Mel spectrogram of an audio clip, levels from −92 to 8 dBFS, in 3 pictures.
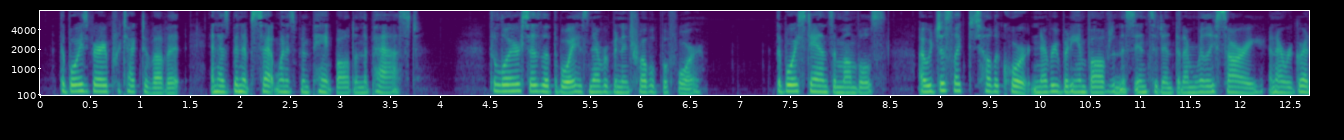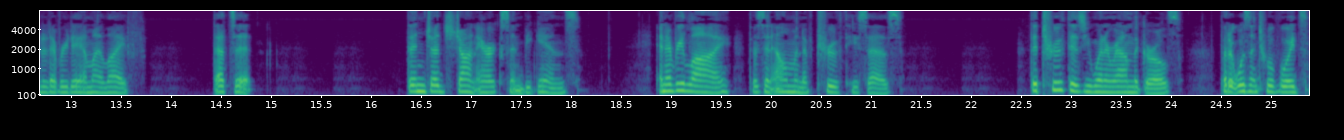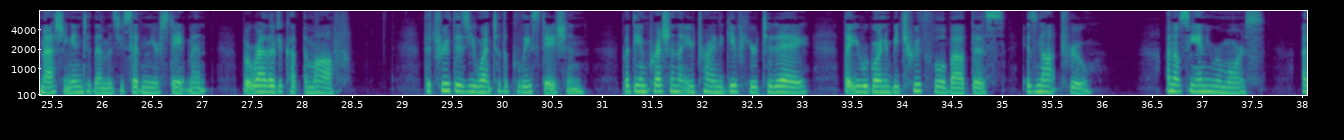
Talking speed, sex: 225 wpm, female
